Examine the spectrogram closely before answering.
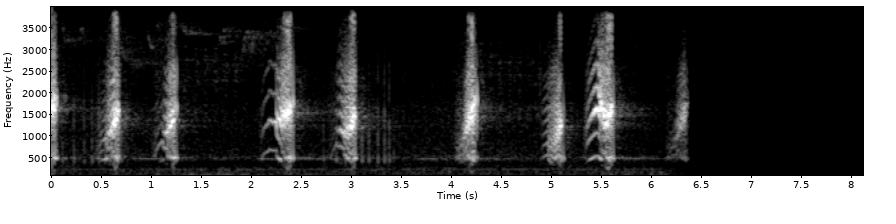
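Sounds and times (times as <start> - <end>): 
water frog territorial call croaks: 0.0 - 1.4, 2.1 - 6.5.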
